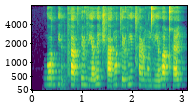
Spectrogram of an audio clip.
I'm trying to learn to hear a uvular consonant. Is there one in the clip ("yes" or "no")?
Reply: yes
